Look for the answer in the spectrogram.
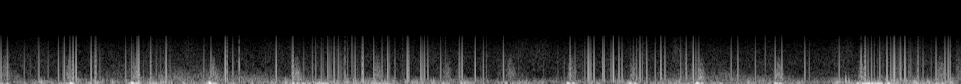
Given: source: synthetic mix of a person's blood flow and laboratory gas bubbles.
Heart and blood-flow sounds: Doppler ultrasound of blood flow; subclavian vein
no bubbles
From the record:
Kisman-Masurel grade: 000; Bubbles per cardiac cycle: 0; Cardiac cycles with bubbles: 0%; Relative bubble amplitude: no bubbles discernible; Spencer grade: 0 (complete lack of bubble signals)

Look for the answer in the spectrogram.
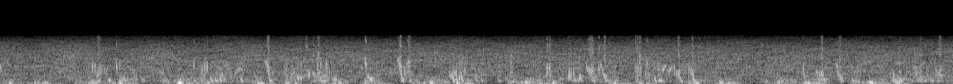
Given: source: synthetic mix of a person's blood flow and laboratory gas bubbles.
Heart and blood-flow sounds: Doppler ultrasound of blood flow; precordium
0.00-0.05 s: bubbles
0.89-1.47 s: bubbles
1.89-2.77 s: bubbles
2.82-3.45 s: bubbles
3.60-3.77 s: bubbles
3.94-4.15 s: bubbles
4.47-4.67 s: bubbles
4.71-5.17 s: bubbles
5.44-5.54 s: bubbles
5.65-6.21 s: bubbles
6.35-6.98 s: bubbles
8.01-8.08 s: bubbles
8.11-8.46 s: bubbles
8.49-8.59 s: bubbles
8.88-9.48 s: bubbles
From the record:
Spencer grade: 3 (all of the cardiac periods contain showers or single bubble signals, but not dominating or overriding the cardiac motion signals); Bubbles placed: anywhere in the cardiac cycle

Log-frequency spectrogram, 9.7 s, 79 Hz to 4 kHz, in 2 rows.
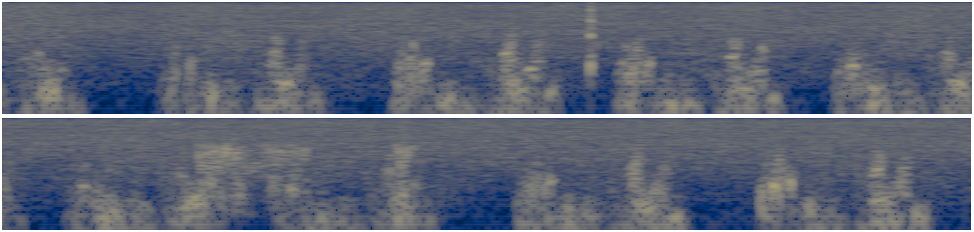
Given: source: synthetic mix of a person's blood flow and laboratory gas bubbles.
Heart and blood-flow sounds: Doppler ultrasound of blood flow; precordium
2.92-2.98 s: bubbles
5.81-6.39 s: bubbles
6.80-6.93 s: bubbles
From the record:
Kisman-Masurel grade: 122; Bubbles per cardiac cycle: 1 to 2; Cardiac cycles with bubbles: 10 to 50%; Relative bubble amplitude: moderate (0.250 to 0.450); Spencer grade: 2 (many but less than half of the cardiac periods contain bubble signals, singularly or in groups); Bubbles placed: anywhere in the cardiac cycle

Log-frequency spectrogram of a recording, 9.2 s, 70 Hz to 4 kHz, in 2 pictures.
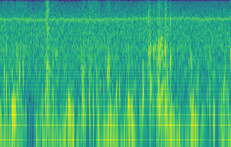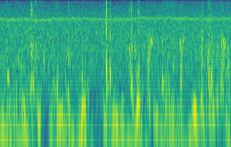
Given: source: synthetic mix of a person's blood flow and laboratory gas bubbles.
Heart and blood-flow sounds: Doppler ultrasound of blood flow; precordium
0.04-0.55 s: bubbles
0.82-1.18 s: bubbles
1.56-2.00 s: bubbles
2.10-2.25 s: bubbles
2.30-2.45 s: bubbles
2.78-3.46 s: bubbles
4.12-4.33 s: bubbles
4.36-5.08 s: bubbles
5.21-5.53 s: bubbles
5.69-5.82 s: bubbles
5.87-6.08 s: bubbles
6.67-6.85 s: bubbles
7.18-7.45 s: bubbles
7.54-8.14 s: bubbles
8.19-8.31 s: bubbles
8.59-9.25 s: bubbles
From the record:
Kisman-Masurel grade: 343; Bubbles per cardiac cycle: rolling drumbeat, 9 or more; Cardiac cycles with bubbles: 100%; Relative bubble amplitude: loud (0.450 to 0.775); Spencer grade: 3 (all of the cardiac periods contain showers or single bubble signals, but not dominating or overriding the cardiac motion signals); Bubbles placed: only in the low amplitude regions of the cardiac cycle

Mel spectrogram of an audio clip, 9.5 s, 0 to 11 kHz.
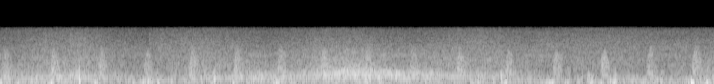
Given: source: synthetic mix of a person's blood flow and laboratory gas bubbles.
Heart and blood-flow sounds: Doppler ultrasound of blood flow; subclavian vein
no bubbles
From the record:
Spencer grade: 0 (complete lack of bubble signals)

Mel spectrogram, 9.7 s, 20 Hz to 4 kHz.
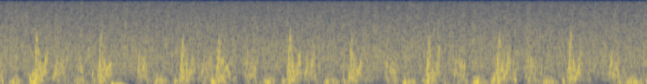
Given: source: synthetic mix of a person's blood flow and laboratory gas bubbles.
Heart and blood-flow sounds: Doppler ultrasound of blood flow; precordium
0.43-0.58 s: bubbles
1.17-1.44 s: bubbles
7.37-7.48 s: bubbles
7.57-7.78 s: bubbles
8.08-8.16 s: bubbles
From the record:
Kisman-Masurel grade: 221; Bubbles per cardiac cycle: several, 3 to 8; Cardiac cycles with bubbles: 10 to 50%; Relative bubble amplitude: barely perceptible (0.100 to 0.250); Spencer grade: 2 (many but less than half of the cardiac periods contain bubble signals, singularly or in groups); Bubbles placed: anywhere in the cardiac cycle

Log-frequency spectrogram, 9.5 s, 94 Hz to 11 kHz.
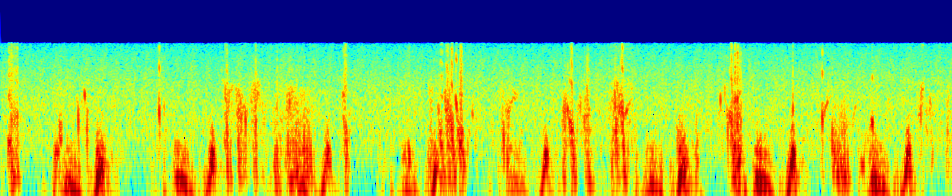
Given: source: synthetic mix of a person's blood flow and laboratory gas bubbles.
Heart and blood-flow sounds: Doppler ultrasound of blood flow; precordium
0.06-0.22 s: bubbles
0.52-0.63 s: bubbles
0.74-0.91 s: bubbles
1.56-1.68 s: bubbles
2.21-2.66 s: bubbles
2.71-3.15 s: bubbles
3.40-3.51 s: bubbles
4.04-4.13 s: bubbles
4.26-4.33 s: bubbles
4.36-4.79 s: bubbles
4.99-5.18 s: bubbles
5.60-5.95 s: bubbles
6.08-6.33 s: bubbles
6.75-6.83 s: bubbles
6.94-7.00 s: bubbles
7.16-7.45 s: bubbles
8.19-8.52 s: bubbles
8.58-8.78 s: bubbles
9.17-9.33 s: bubbles
9.45-9.53 s: bubbles
From the record:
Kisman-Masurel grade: 232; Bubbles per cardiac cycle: several, 3 to 8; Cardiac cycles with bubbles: 50 to 99%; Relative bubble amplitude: moderate (0.250 to 0.450); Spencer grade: 3 (all of the cardiac periods contain showers or single bubble signals, but not dominating or overriding the cardiac motion signals); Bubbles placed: only in the low amplitude regions of the cardiac cycle

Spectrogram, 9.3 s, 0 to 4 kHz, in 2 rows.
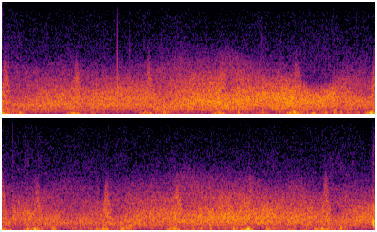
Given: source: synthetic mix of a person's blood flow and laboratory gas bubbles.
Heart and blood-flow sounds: Doppler ultrasound of blood flow; subclavian vein
9.26-9.34 s: bubbles
From the record:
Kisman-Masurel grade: 213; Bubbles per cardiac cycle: several, 3 to 8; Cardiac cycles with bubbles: 1 to 10%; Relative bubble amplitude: loud (0.450 to 0.775); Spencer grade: 1 (occasional bubble signal discernible with the cardiac motion signal, with majority of cardiac periods free of bubbles); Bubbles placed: anywhere in the cardiac cycle

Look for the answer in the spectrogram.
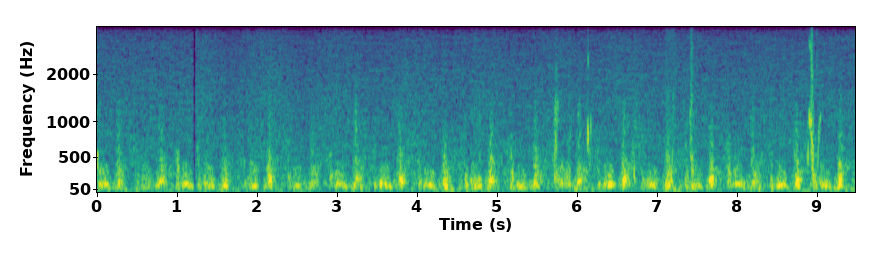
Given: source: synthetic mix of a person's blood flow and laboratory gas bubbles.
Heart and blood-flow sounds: Doppler ultrasound of blood flow; precordium
0.00-0.05 s: bubbles
5.70-5.79 s: bubbles
5.88-5.93 s: bubbles
6.08-6.21 s: bubbles
6.69-6.75 s: bubbles
7.10-7.23 s: bubbles
7.39-7.47 s: bubbles
8.85-9.04 s: bubbles
From the record:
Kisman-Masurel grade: 122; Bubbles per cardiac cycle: 1 to 2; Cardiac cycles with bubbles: 10 to 50%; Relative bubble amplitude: moderate (0.250 to 0.450); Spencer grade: 2 (many but less than half of the cardiac periods contain bubble signals, singularly or in groups); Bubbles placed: anywhere in the cardiac cycle

